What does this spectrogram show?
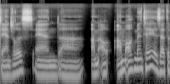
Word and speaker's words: Augmentée: cartoonist from Los Angeles and uh I'm I'm augmente is that the pronunciation yeah okay I've been saying it wrong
